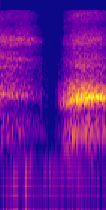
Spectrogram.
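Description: A deep, forceful breath taken as part of a breathing exercise, with a long airy exhale fading to a brief silence before a strong, rushing inhale, close and loud.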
